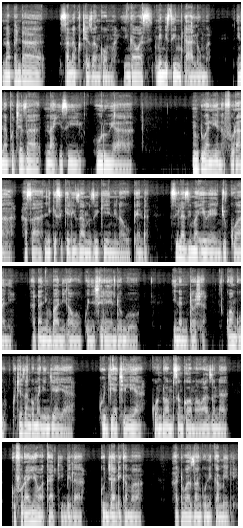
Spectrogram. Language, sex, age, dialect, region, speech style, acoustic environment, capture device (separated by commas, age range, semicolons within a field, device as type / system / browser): Swahili, male, 25-34, Kenya - Nairobi Sheng-influenced, Kenya, relaxed, nature; construction; appliances, mobile / Linux / Chrome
